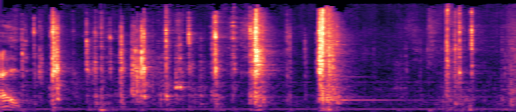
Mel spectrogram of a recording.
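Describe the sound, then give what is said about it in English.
A cassette tape is turned over in a recorder, making a run of sharp, irregular plastic clicks and clunks, with a few louder knocks among the smaller rattles. “Let me just turn this tape over.”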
